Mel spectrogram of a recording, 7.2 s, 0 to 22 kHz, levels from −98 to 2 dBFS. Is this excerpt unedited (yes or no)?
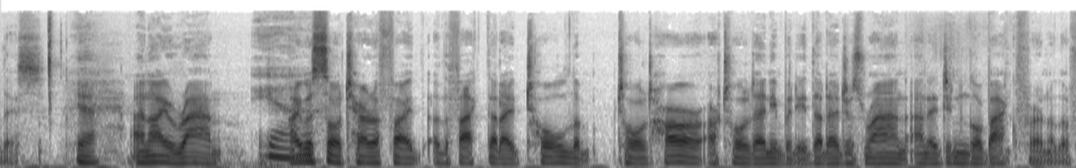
yes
